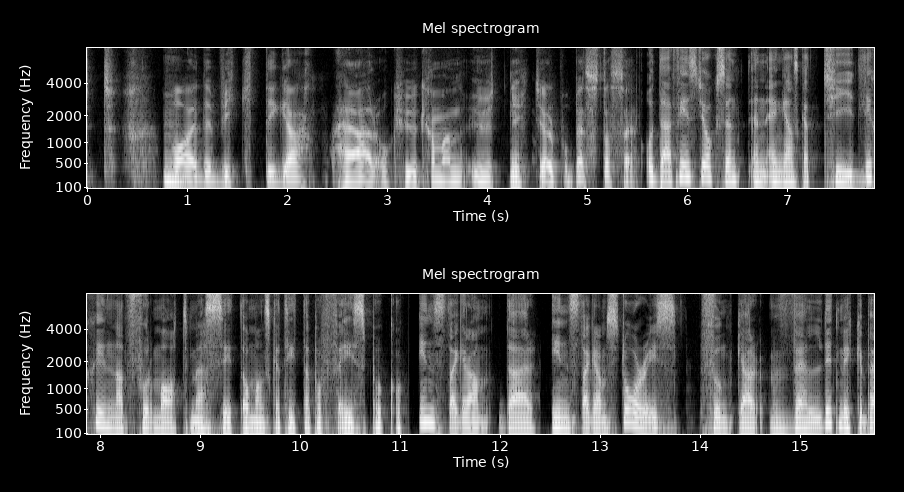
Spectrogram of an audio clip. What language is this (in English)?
Swedish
